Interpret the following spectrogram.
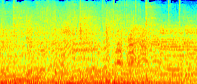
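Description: Animated-film soundtrack of a dirt-track car race: dense music with short, bending high-pitched tones about a second in and again near the end.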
